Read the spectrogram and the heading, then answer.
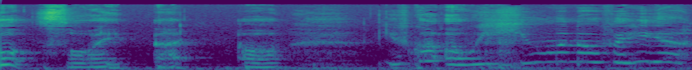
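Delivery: put-on soft, unvoiced, drunken whisper, apologetic.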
